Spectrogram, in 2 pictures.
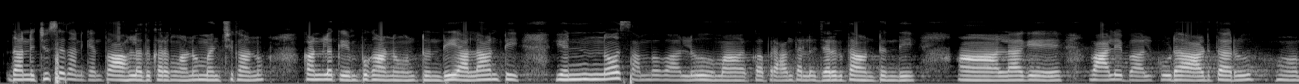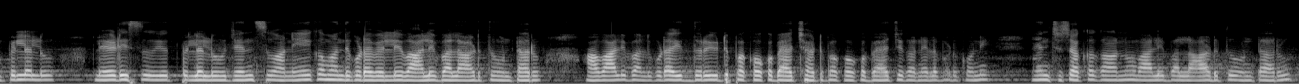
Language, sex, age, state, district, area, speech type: Telugu, female, 45-60, Andhra Pradesh, Sri Balaji, urban, spontaneous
